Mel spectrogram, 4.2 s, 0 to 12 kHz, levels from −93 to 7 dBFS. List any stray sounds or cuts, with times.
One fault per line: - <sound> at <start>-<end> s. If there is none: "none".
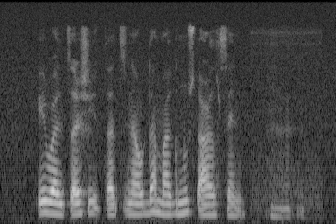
- laugh at 3.3-3.9 s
